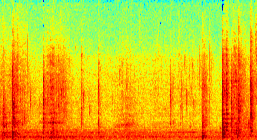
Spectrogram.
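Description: Drained potatoes frying in a pan with sausages, a constant close sizzle with occasional scraping stirs and utensil knocks against the pan.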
